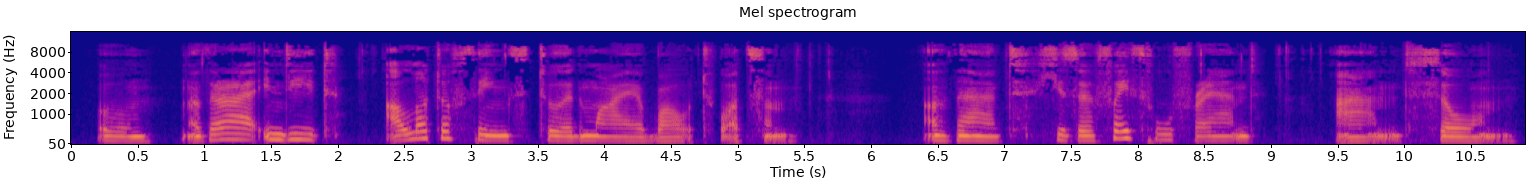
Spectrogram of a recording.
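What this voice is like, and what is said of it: Noticeable accent. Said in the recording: “my disgusting accent”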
